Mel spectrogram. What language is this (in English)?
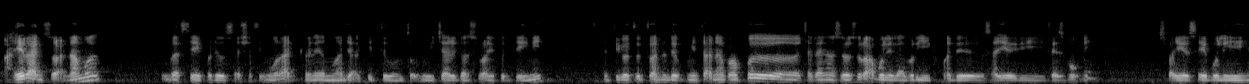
Malay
